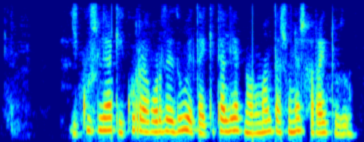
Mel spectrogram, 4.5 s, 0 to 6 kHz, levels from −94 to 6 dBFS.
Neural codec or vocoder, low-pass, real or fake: none; 5.4 kHz; real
